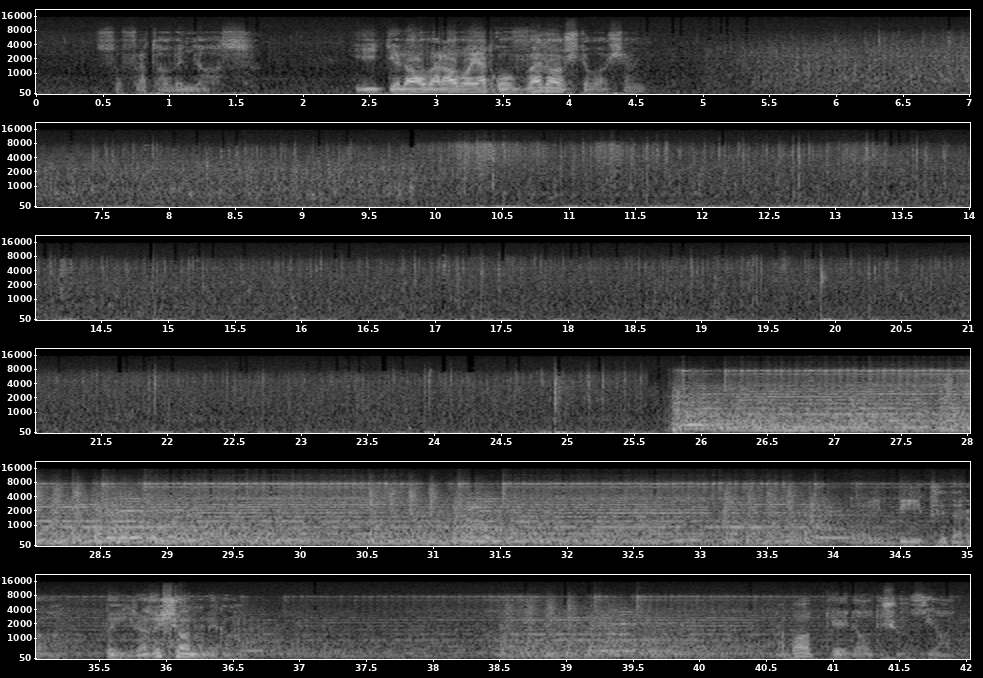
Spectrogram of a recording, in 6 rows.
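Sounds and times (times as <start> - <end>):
waterfall rushing down rock: 5.0 - 20.2.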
